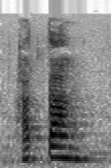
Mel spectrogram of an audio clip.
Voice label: Santali brain

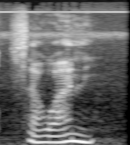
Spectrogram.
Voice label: "sawani", Wamesa

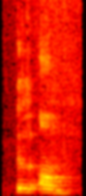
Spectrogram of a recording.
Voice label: "kind amable", chamacoco

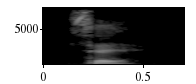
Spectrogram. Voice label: "seh", Apatani

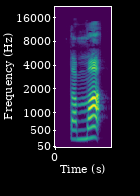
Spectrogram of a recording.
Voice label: "tama", apatani

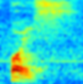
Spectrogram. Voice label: "pwoas", Mokilese

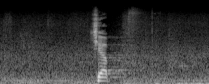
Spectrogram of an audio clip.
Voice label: Mokilese cheek

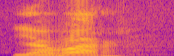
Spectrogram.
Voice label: "yavar" house, Yawa

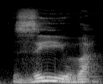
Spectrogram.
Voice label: "know", Kalanga

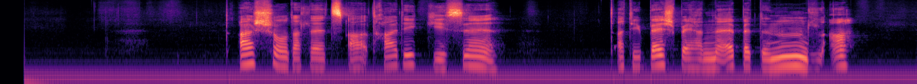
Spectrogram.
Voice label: navajo; At least you could wash the dishes you are still

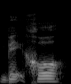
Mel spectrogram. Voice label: "bexo", Apatani

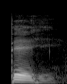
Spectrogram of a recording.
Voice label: "tehi", apatani

